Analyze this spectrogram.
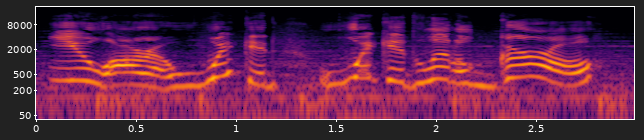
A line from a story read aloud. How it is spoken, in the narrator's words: Joe cried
